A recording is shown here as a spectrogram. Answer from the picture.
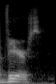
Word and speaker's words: Vers: Was it Verse or Veers? Is that how they pronounce it? Veers. Like Veers.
